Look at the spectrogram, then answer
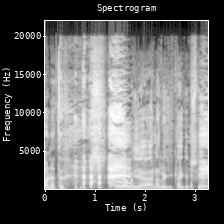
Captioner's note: laughs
